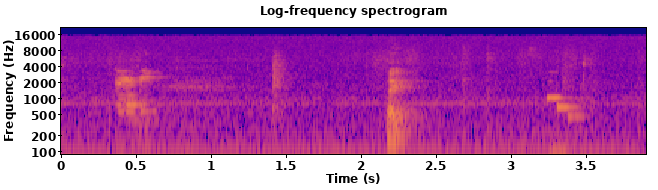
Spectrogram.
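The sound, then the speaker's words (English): Faint telephone call sounds: a few brief, soft tones like phone dialing or ringing, separated by quiet gaps and a short click-like burst. “Oh, that was a phone call. That was the phone call.”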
